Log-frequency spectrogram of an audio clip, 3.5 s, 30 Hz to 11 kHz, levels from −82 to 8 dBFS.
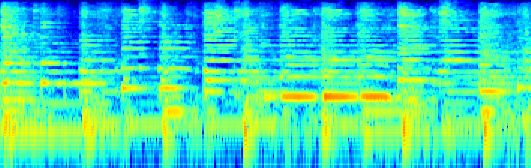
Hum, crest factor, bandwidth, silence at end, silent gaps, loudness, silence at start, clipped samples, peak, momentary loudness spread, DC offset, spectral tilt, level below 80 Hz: none; 16 dB; 11 kHz; 0 s; none; -21 LUFS; 0 s; under 0.1%; -6 dBFS; 6 LU; under 0.1%; -4 dB/octave; -54 dBFS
